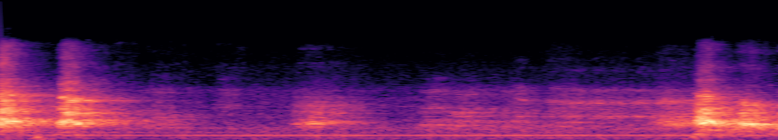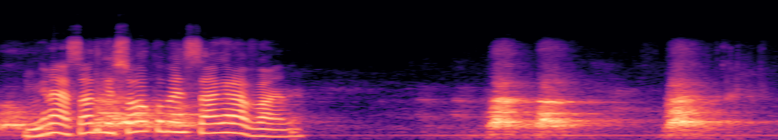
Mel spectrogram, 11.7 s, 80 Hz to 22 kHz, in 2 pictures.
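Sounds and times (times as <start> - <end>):
dogs yipping: 0.0 - 1.2, 2.2 - 7.4, 9.0 - 11.4
dogs barking: 0.0 - 7.7, 8.9 - 11.6
steady low hum: 0.0 - 11.6
speech: 6.0 - 8.2.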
